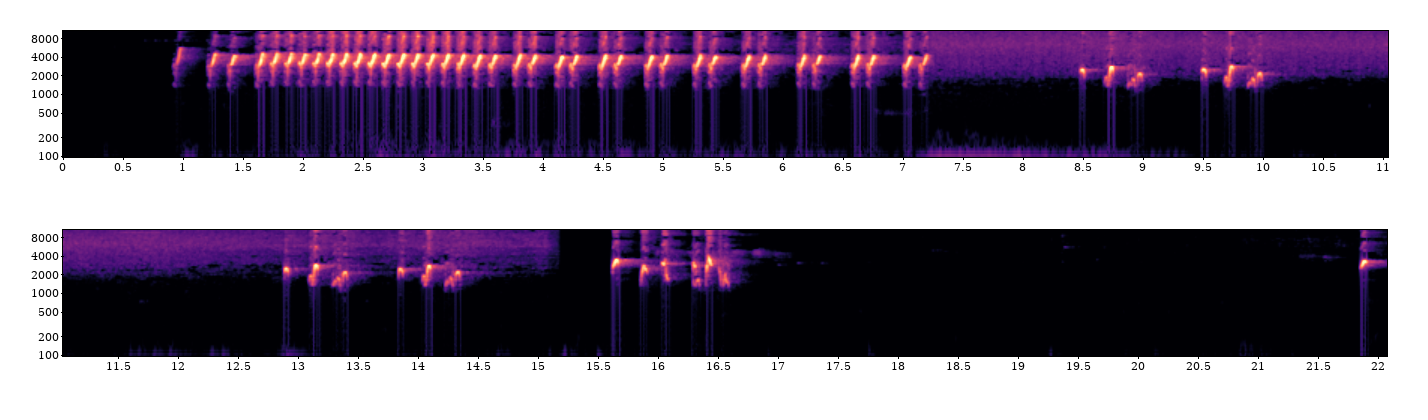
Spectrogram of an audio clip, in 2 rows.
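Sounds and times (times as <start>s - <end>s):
bulbul calling sharp chips: 1.1s - 16.6s
soft falling bird notes: 7.1s - 15.2s.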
